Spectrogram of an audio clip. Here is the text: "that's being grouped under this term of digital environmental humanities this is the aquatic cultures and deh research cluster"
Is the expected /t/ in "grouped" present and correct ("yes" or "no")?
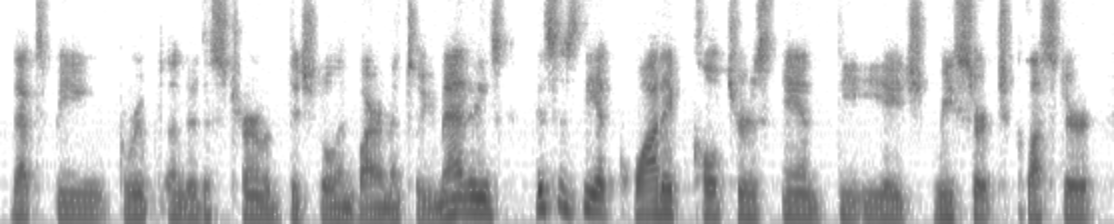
yes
